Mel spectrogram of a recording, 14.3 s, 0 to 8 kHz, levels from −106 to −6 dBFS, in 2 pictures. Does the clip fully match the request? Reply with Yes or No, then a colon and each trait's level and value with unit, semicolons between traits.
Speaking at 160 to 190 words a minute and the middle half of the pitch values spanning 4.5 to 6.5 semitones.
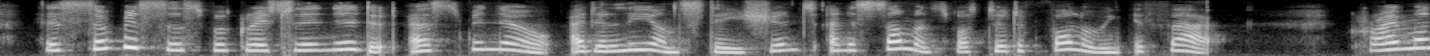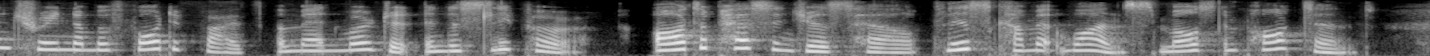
Yes: average, 170 wpm; average, 5.1 semitones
